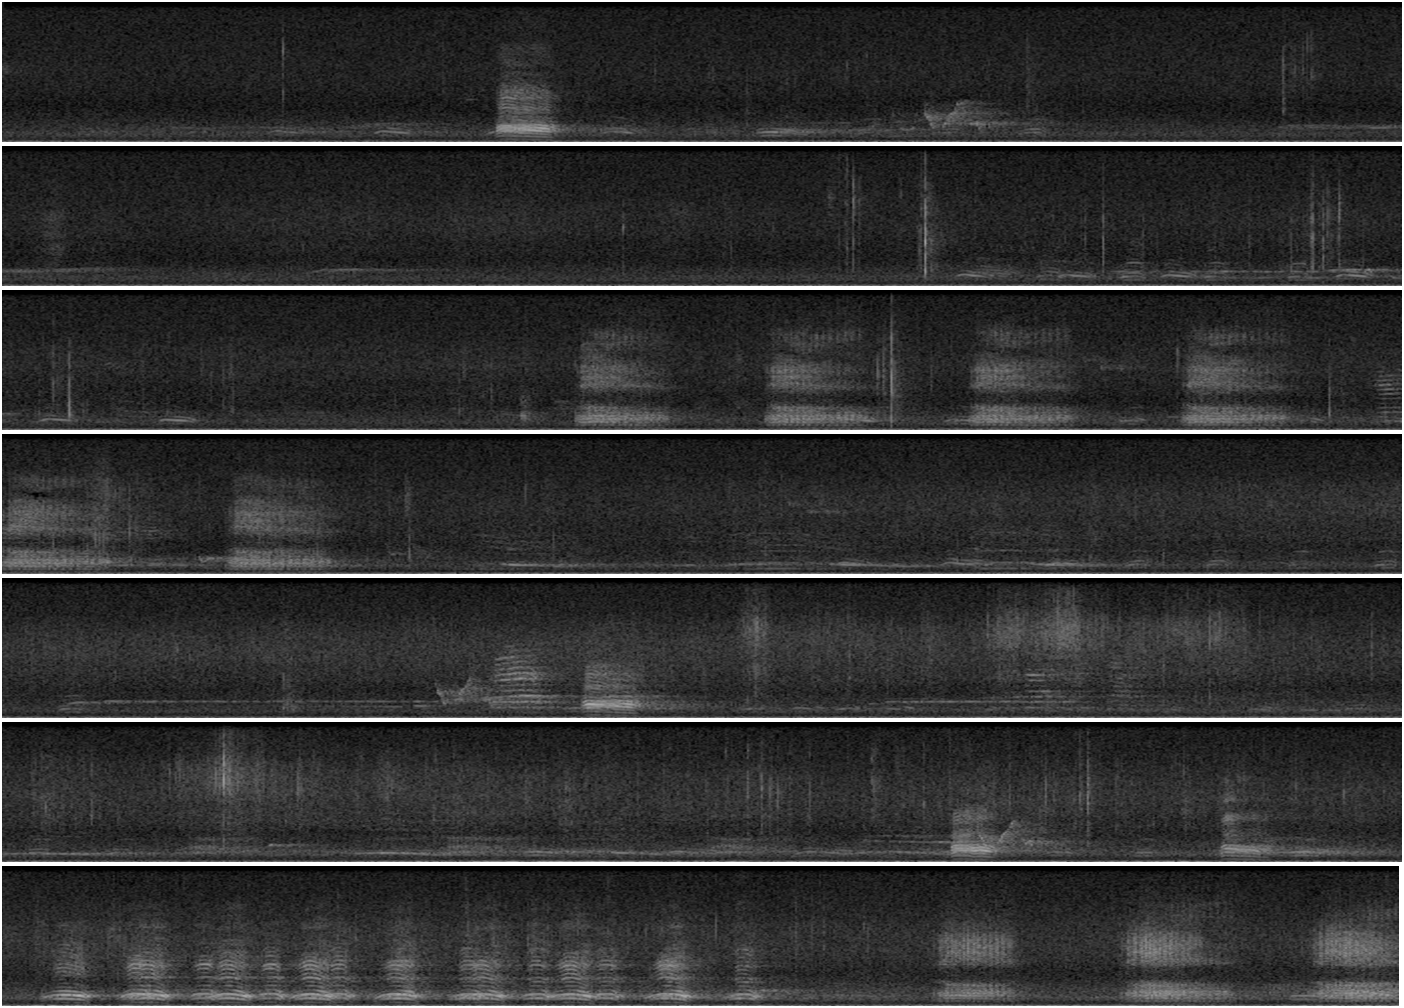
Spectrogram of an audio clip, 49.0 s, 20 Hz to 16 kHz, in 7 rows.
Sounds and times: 0.0s rumble of vehicles 48.9s
1.2s quiet Japanese bush warblers 5.4s
1.3s Noisy crows calling and responding 5.4s
11.6s Noisy crows calling and responding 15.2s
16.6s Noisy crows calling and responding 22.9s
23.6s Noisy crows calling and responding 32.2s
30.4s children playing 38.4s
32.9s Noisy crows calling and responding 48.9s

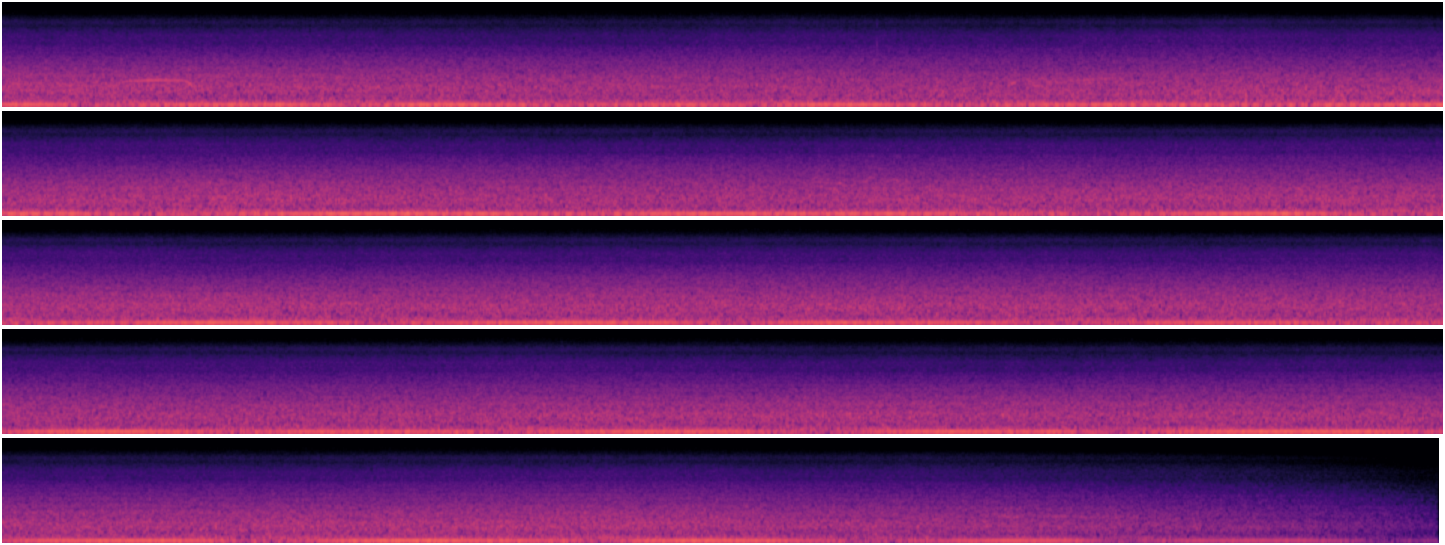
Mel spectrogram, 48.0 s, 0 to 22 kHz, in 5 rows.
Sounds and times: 0.0s boats on the distant sea 48.0s
0.0s waves 48.0s

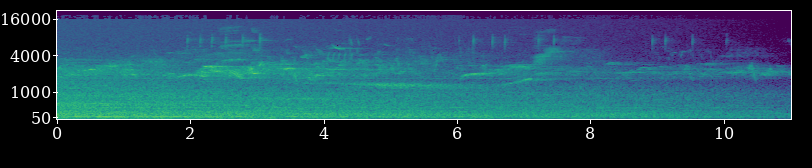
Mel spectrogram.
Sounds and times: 0.0s city noise 6.7s
0.0s metro 6.8s
0.0s bird song 11.0s

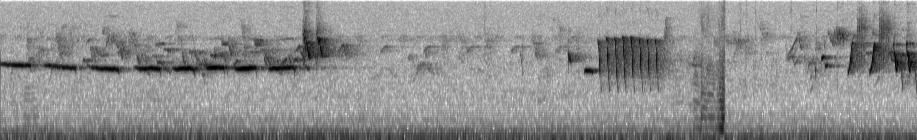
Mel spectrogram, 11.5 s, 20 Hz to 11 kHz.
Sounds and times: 0.0s Birds 11.4s

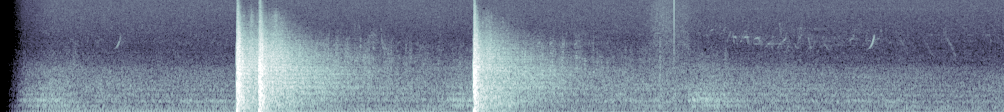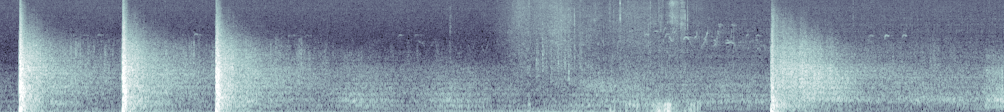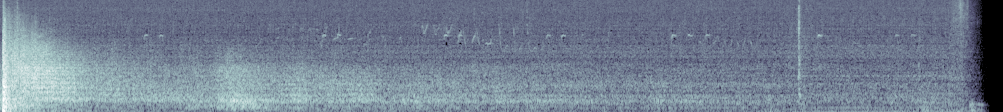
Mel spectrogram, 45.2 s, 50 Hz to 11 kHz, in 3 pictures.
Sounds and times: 0.2s Mortar fire 45.0s

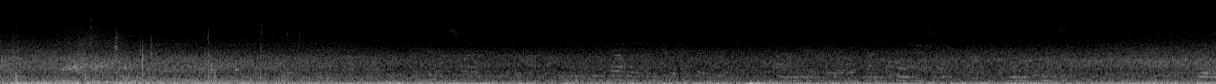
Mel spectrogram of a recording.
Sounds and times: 0.0s car traffic 12.1s
0.0s people passing by 12.1s
4.2s people talking 4.9s
5.6s people talking 10.7s
12.0s people talking 12.1s

